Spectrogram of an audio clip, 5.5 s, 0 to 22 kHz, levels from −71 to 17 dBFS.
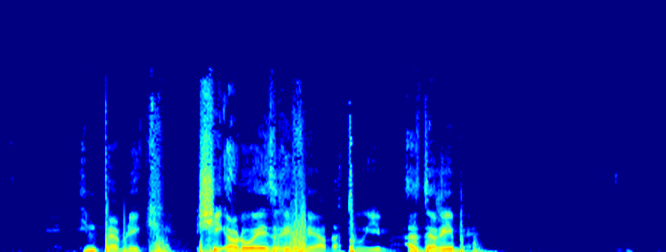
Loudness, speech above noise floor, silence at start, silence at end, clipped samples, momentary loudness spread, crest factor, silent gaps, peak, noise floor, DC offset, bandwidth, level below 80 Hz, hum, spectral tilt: -15 LUFS; 59 dB; 0.7 s; 1.5 s; under 0.1%; 11 LU; 16 dB; none; 0 dBFS; -74 dBFS; under 0.1%; 16 kHz; -30 dBFS; none; -5 dB/octave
